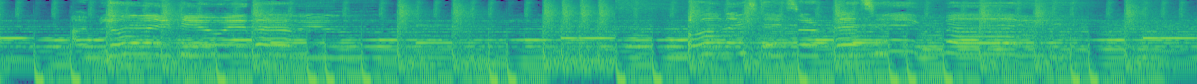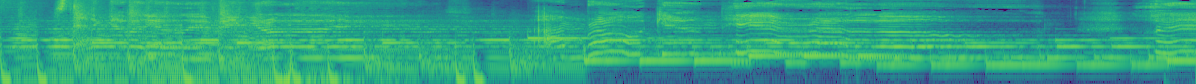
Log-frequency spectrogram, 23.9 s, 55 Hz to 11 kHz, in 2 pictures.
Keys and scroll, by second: 0.5 ctrl+j, 19.5 ctrl+z.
